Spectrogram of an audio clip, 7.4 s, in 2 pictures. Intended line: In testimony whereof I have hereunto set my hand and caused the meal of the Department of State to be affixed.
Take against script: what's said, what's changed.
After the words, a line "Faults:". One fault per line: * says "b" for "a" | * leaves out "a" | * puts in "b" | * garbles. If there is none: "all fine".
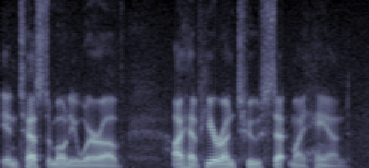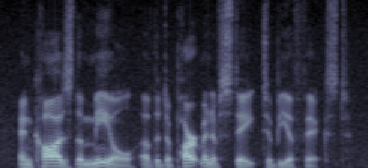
In testimony whereof I have hereunto set my hand and caused the meal of the Department of State to be affixed.
Faults:
all fine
